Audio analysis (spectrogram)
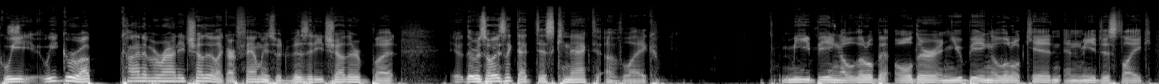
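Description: A man's voice: on the low side, smooth, no room sound. A man in his twenties hosting a podcast over a video call, chatting casually and rambling with lots of "like"s. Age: 20s. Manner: relaxed, rambling with many "like"s. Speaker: podcast host. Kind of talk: casual chat.

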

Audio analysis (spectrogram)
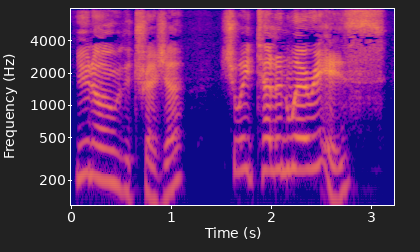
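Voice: mid-range voice, sing-song, measured pace, voice pushed up. A storyteller voicing a friendly, gossipy farm cow with homely rural speech in a folk tale. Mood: chatty.

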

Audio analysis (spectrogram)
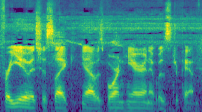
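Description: A man's voice: extremely low pitch, steady tone, a little fast. A man co-hosting a live stream outdoors, chatting casually and reading out viewer comments. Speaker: co-host. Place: outdoors in a park.

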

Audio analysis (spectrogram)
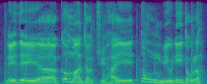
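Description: An actor playing a greedy, leering fake monk, grudging and oily, in Hong Kong Cantonese radio drama. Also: male voice, fairly high pitch, normal speed, close to an everyday voice. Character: greedy, leering bandit posing as temple monk. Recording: faint background noise, old radio drama.

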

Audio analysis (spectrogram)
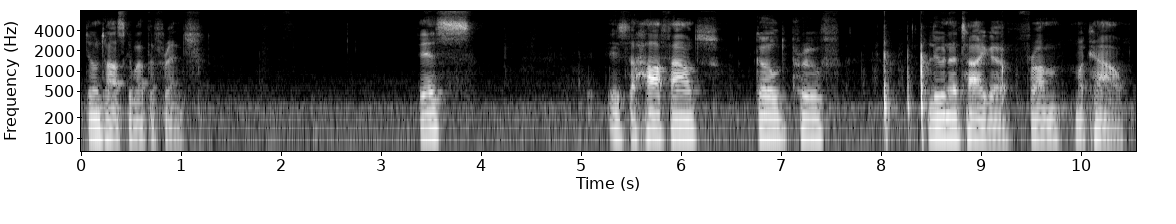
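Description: Low-voiced dry man narrating a coin unboxing. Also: background noise. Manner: dry self-deprecating, unhurried with pauses. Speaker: coin video host. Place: indoors at a marble tabletop. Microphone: phone camera held over a table.

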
